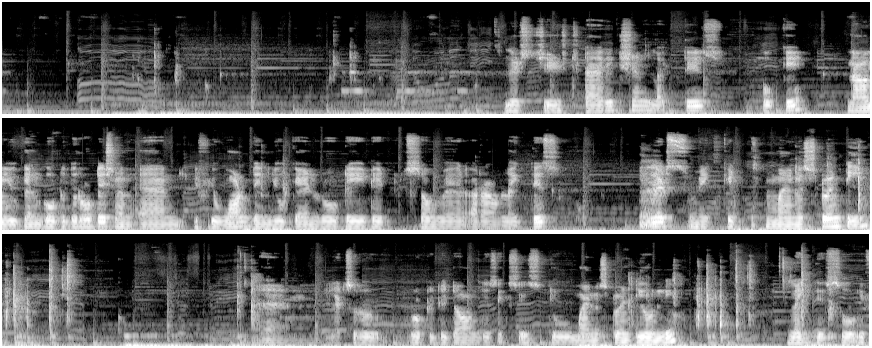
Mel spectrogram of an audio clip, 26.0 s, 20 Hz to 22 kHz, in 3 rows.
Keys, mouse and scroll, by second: 1.5 ctrl+z, 2.0-3.5 drag, 3.5 ctrl+z, 4.7-11.3 drag, 11.3 ctrl+z, 11.7-15.9 drag, 16.7 -, 17.8 Return, 18.5-19.8 drag, 19.8 ctrl+z, 20.2-22.8 drag, 23.6 -, 24.7 Return, 25.4 space.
